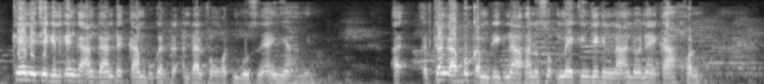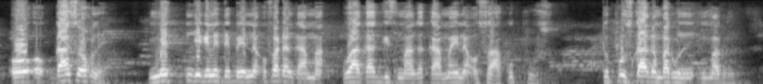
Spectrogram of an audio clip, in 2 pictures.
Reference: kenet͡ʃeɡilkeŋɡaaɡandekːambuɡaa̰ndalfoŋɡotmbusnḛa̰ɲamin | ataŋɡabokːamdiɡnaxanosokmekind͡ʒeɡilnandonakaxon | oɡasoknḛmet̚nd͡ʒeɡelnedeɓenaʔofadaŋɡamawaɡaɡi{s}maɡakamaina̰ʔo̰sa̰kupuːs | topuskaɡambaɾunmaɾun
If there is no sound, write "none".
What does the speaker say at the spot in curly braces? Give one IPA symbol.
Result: s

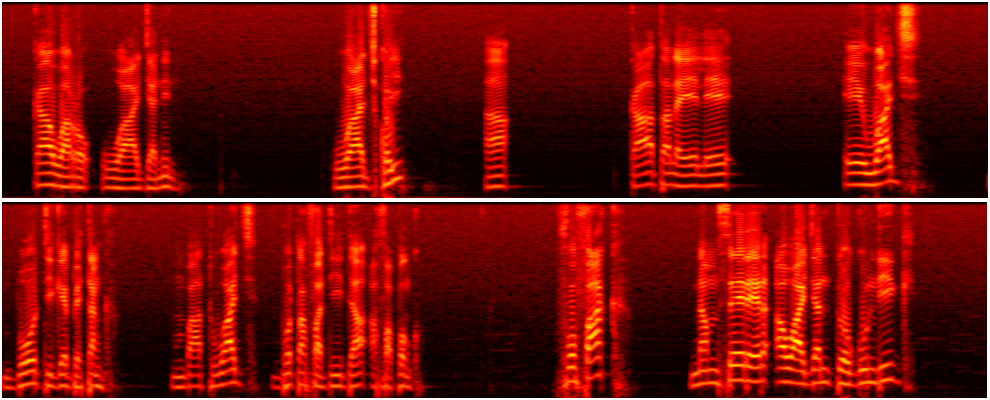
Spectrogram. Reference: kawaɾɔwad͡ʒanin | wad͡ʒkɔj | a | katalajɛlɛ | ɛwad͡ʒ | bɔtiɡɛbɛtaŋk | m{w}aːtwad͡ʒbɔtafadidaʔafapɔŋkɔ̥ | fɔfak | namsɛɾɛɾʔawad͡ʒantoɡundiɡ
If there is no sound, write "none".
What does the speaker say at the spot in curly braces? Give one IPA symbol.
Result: b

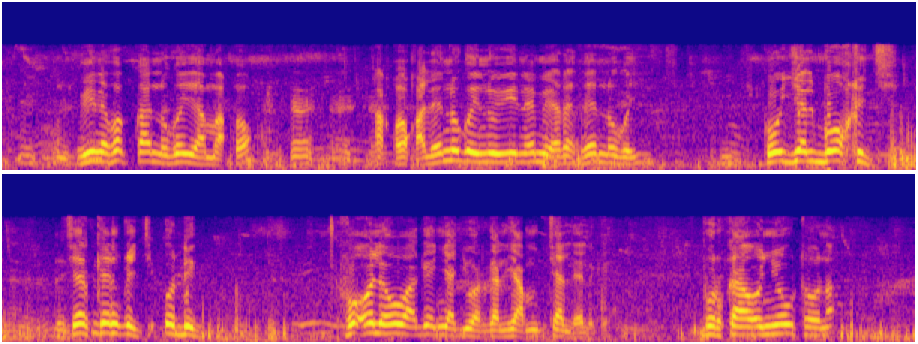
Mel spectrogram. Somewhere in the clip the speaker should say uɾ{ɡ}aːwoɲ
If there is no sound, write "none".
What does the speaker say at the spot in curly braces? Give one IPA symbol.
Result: k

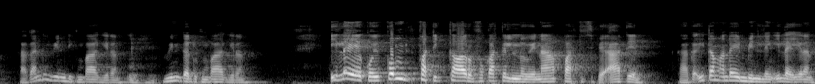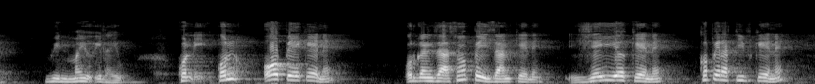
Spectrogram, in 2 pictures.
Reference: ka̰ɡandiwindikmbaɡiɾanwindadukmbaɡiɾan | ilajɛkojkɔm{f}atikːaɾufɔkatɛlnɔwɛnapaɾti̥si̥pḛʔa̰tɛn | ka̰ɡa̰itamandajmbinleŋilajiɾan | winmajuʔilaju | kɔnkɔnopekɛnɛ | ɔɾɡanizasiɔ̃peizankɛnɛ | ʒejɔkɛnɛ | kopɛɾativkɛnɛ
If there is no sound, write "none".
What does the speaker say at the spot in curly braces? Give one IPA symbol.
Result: f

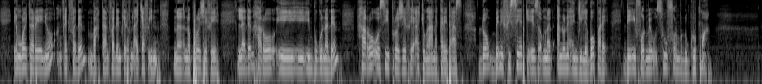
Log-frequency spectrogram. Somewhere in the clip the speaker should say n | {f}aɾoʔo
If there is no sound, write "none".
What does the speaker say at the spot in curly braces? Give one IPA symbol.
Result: x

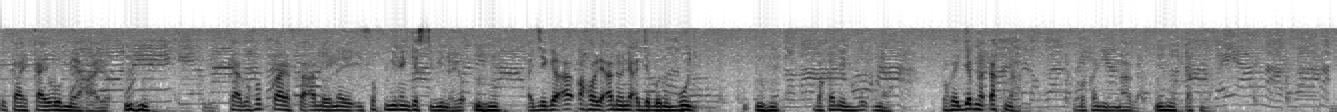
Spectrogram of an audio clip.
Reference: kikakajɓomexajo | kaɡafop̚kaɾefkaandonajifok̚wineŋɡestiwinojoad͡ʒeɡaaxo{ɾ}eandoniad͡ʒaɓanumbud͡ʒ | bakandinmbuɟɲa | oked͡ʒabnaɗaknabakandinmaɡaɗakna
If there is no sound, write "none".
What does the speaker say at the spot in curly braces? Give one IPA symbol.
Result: l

